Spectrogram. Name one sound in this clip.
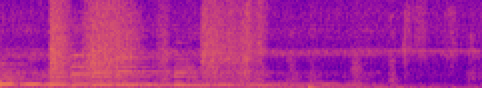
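A short fanfare of music plays from a television speaker.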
